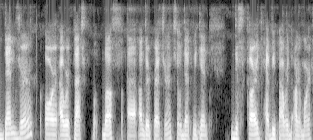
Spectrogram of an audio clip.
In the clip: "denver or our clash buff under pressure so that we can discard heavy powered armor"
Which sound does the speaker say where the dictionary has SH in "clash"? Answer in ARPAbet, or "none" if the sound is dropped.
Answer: S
